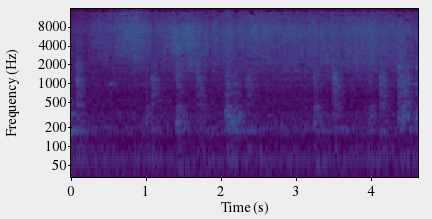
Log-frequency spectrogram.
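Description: Chopped coriander leaves being stirred into a samosa filling of peas in a hot pan, a soft continuous sizzle with scraping stirring strokes, fairly quiet and without talking.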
